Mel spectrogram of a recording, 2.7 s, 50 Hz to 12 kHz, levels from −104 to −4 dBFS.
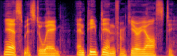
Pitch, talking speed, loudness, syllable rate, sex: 120 Hz, 180 wpm, -17 LUFS, 5.1 syllables/s, male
